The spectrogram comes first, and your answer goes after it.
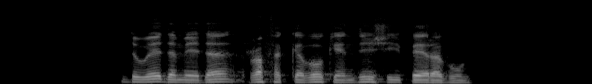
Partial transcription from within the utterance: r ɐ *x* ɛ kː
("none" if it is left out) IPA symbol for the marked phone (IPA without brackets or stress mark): f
